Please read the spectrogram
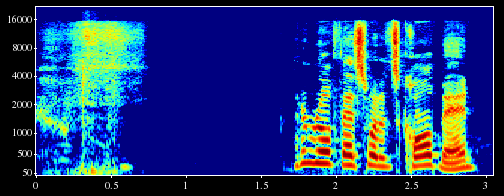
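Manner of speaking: mock high voice. Real, not acted. Joking after odd line.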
